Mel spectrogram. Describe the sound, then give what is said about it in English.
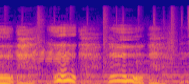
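A man gasps and groans for breath after collapsing from a leak of toxic gas, making a few voiced, rasping breaths and strained sounds, with two louder heaving gasps in the middle. “the guy sort of that like crumbles to the ground, and he's like just struggling to breathe, and he's finally getting to breathe the the right stuff”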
